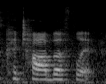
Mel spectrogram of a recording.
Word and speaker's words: Catawba Flip: This one's Catawba Flip. That's how you say it. Catawba Flip.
